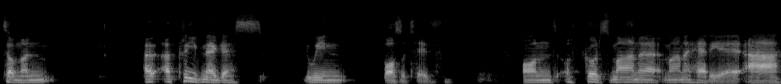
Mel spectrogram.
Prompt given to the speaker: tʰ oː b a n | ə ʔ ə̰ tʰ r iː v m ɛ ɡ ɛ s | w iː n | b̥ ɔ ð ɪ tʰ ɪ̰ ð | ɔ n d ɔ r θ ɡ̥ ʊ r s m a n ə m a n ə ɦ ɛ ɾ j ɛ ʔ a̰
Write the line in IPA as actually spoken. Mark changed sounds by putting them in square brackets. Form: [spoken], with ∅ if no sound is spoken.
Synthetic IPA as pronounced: tʰ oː [m] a n | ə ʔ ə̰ [pʰ] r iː v [n] ɛ ɡ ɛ s | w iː n | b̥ ɔ [z] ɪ tʰ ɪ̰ [v] | ɔ n d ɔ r θ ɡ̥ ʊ r s m a n ə m a n ə ɦ ɛ ɾ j ɛ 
